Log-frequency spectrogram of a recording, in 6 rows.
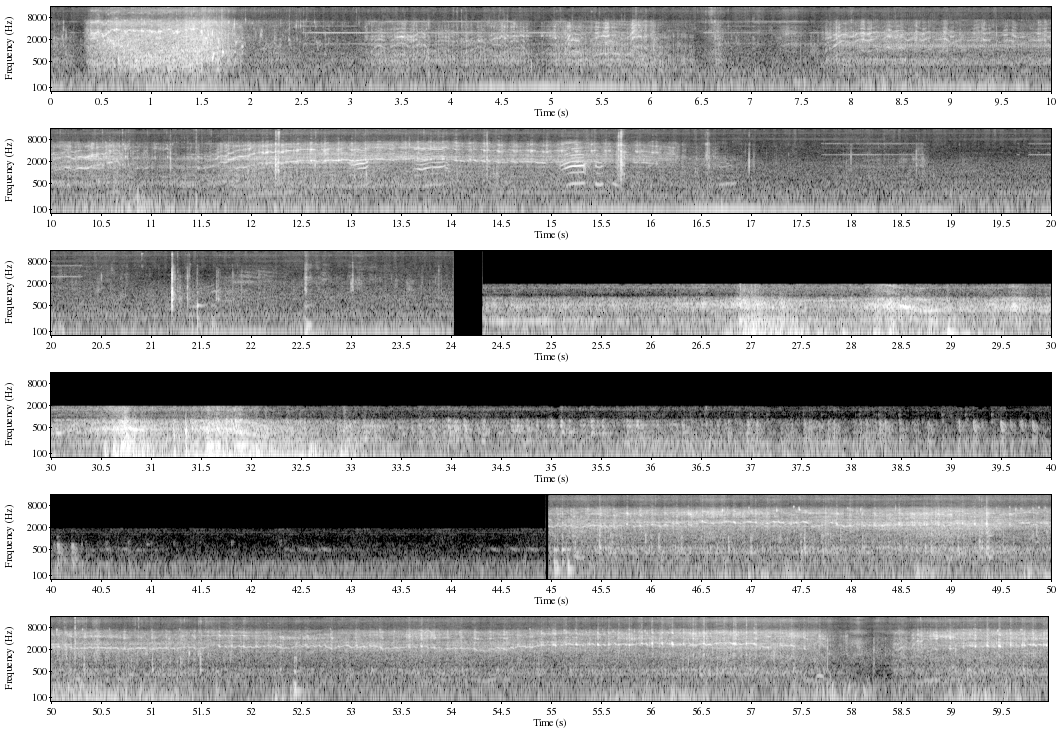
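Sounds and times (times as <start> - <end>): small electric motor whine: 0.0 - 17.1, 45.0 - 59.9.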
